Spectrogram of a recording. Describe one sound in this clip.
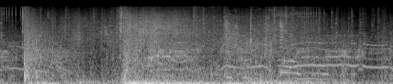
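A gun fires loud shots.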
